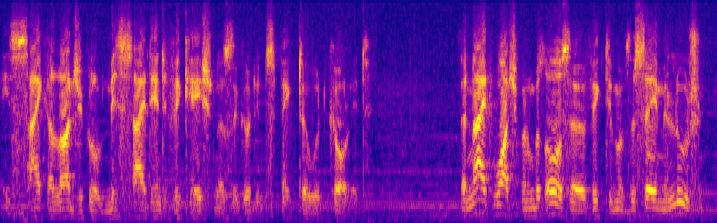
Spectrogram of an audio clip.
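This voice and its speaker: An actor playing a brisk, witty Victorian detective who lays out deductions in a cool, teasing, precise way. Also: male voice, deep voice, close to an everyday voice. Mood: calm. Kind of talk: 1950s TV drama acting. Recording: dull 1950s TV soundtrack with music.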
